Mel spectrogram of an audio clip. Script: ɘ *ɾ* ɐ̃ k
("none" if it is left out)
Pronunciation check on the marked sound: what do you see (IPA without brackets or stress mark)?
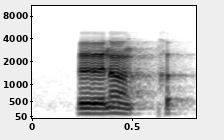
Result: ɾ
